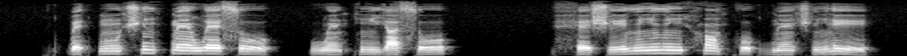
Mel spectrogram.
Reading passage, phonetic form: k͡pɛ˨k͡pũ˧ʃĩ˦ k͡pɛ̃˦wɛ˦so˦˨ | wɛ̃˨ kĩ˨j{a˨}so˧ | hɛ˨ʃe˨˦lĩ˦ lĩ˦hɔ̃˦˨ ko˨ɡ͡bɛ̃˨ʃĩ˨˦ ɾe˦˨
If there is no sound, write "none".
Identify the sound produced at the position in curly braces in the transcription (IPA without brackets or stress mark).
a˨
